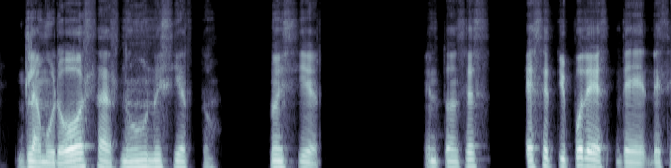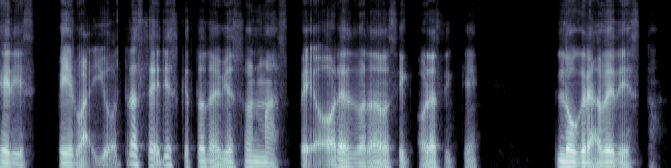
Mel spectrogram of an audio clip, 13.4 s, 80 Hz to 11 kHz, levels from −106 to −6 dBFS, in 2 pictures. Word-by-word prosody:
glamorosas. 115 +1 +5
No, 115 +2 +4
no 120 0 +2
es 115 - -4
cierto, 115 -6 -5 0.5
no 120 - +3
es 115 -1 +3
cierto. 105 -6 0 1.1
Entonces, 115 +3 -2 0.3
ese 120 +4 +2
tipo 140 +1 +3
de 135 -3 +7
s 115 - -2
de 105 -2 +1
de 105 0 -4
series, 100 -4 -3 0.2
pero 95 -2 -2
hay - - -8
otras 170 -1 -6
series 160 -2 -5
que 120 - -14
todavía 115 -2 -3
son 110 0 -6
más 100 -3 -7
peores 95 - -2
¿verdad?, 100 +2 -4
ahora - - -2
sí - - -12
ahora - - -2
sí - - -21
que - - -16 0.7
lo 115 -3 +5
grave 105 0 +2
de - - -5
esto. - - -12
110 Hz, 155 wpm, -26 LUFS, 100-120 Hz, 1.1 s, de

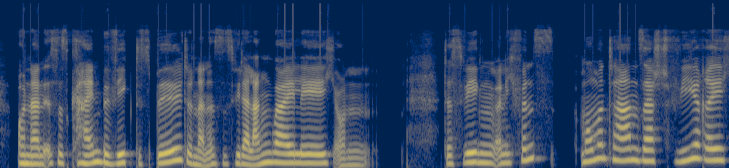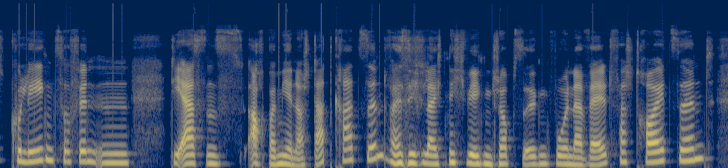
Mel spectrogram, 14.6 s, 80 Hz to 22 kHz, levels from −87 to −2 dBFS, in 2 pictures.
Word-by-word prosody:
und 200 -2 +1
dann 190 -1 +3
ist 205 - -5
es 205 - -4
kein 205 +3 +1
bewegtes 200 -2 -2
Bild 230 +5 +3
und 195 - -1
dann 155 -2 -1
ist 190 +3 -7
es 185 - -14
wieder 185 -3 +1
langweilig 210 +1 +2
und 155 +1 -8 0.8
deswegen 210 +2 0
und 190 - -2
ich 210 - -7
finde 275 +4 -1
es 320 +1 -19 0.3
momentan 270 +1 +1
sehr 255 -1 +2
schwierig, 270 +2 -1
Kollegen 250 +2 +1
zu 240 - -6
finden, 210 -3 -1 0.4
die 200 - +1
1. 195 -1 +2
auch - - +2
bei 175 0 -1
mir 190 -2 +3
in - - -4
der 145 - -1
Stadt 220 - -3
grad 265 +1 -3
sind, 285 +4 -2
weil 205 0 +3
sie 210 - +3
vielleicht 190 -2 0
nicht 220 -1 -1
wegen 190 -1 +3
Jobs 190 +1 -3
irgendwo 185 +2 -2
in 180 - 0
der 165 -1 +1
Welt 175 +6 +2
verstreut 230 +1 +2
sind. 270 +6 0
210 Hz, 195 wpm, -24 LUFS, 190-250 Hz, 0.8 s, dann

